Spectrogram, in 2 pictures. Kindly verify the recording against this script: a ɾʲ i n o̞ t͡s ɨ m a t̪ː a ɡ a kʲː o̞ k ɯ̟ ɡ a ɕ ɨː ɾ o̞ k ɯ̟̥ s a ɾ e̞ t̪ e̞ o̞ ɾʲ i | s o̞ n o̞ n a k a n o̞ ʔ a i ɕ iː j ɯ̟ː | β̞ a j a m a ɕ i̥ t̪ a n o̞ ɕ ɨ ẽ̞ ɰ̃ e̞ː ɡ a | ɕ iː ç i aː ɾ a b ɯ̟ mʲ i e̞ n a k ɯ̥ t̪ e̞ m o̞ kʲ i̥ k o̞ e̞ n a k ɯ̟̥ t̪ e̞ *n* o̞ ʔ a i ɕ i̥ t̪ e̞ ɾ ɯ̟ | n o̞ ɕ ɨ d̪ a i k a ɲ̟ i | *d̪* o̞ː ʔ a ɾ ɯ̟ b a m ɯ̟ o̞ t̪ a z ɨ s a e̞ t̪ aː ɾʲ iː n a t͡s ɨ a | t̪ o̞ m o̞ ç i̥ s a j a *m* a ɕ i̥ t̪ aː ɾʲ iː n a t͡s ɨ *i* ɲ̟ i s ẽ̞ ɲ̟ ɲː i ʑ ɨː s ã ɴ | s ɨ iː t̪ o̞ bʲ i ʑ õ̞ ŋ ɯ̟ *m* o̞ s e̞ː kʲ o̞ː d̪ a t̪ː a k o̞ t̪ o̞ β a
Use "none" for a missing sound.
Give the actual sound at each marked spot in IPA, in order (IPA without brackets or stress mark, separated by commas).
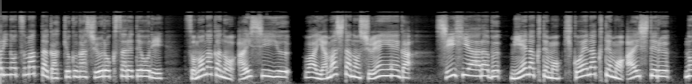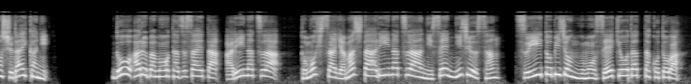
m, d̪, m, a, m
